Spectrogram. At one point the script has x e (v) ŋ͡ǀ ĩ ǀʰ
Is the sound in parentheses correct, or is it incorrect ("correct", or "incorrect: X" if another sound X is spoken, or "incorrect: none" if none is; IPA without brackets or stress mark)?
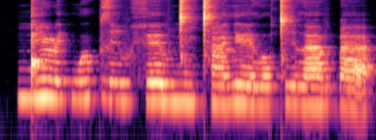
correct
